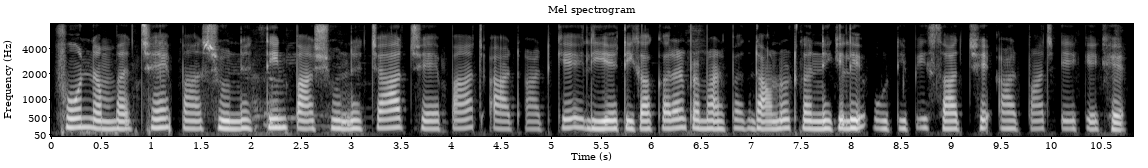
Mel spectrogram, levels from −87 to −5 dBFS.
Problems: background sounds at intervals, background conversations at intervals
